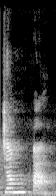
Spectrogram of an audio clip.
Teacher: तो यहाँ पे देखिए यहाँ पे यह अनुस्वार है, यहाँ पे लगा है। अब यह है चंपा, उच्चारण में म आ रहा है और उसको अनुस्वार के रूप में इधर लिखा गया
